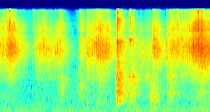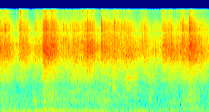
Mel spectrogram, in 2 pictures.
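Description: Mahjong tiles being shuffled by several pairs of hands on a tabletop: a continuous clatter of many tiles knocking and sliding against one another, swelling and easing as the hands sweep.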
